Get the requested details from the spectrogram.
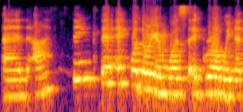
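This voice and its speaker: A woman with a Venezuelan accent speaks at a fairly high pitch with ordinary pitch variation. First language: Spanish. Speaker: yoga teacher. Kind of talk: interview. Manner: halting.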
